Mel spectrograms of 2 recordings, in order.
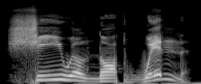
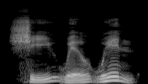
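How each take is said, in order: First: Slow, high, loud defiance; fierce. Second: Slow, measured statement; patient certainty. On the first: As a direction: defy it fiercely, word by word. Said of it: "he said fiercely". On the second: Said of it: "Dylan sighed patiently". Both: A narrator's reading.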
